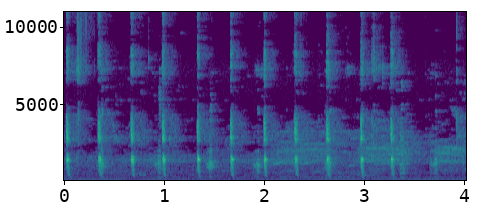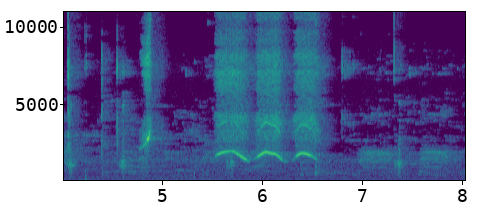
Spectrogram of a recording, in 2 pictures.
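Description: Birds calling: a rapid string of short, sharp calls, about three a second, fades out after about three seconds. Near the six-second mark come three quick arched calls that rise and fall.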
